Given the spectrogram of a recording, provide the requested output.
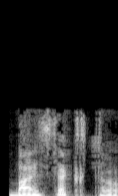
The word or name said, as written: bissextile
